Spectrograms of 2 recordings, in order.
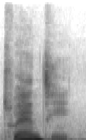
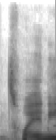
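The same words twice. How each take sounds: First: The T after the n is clearly pronounced. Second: The T after the n is dropped. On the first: "people here just say uh, twenty" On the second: "I sometimes automatically say twenty"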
